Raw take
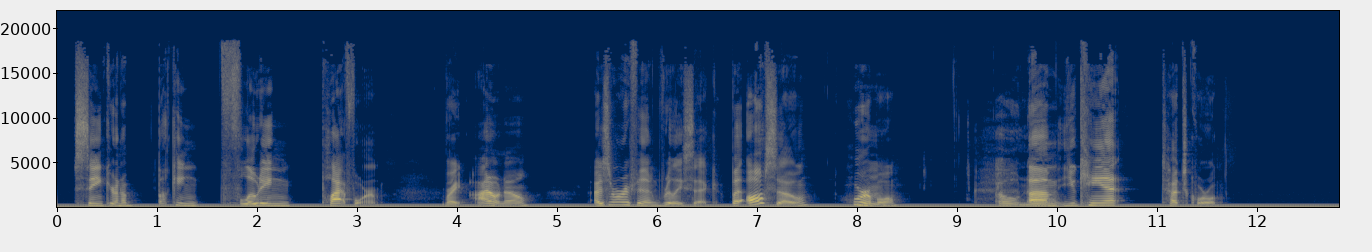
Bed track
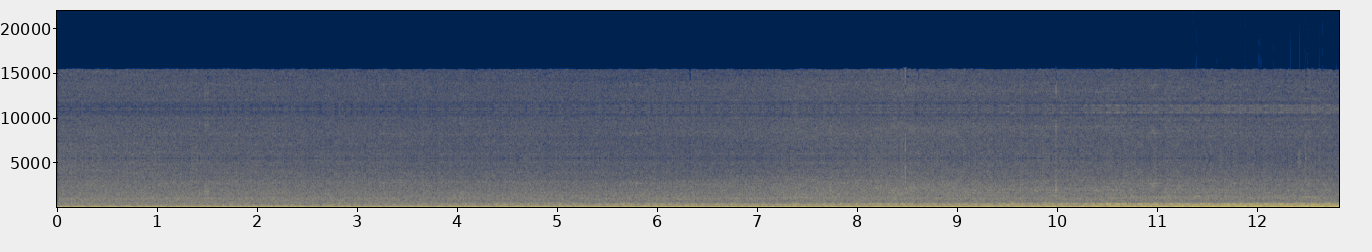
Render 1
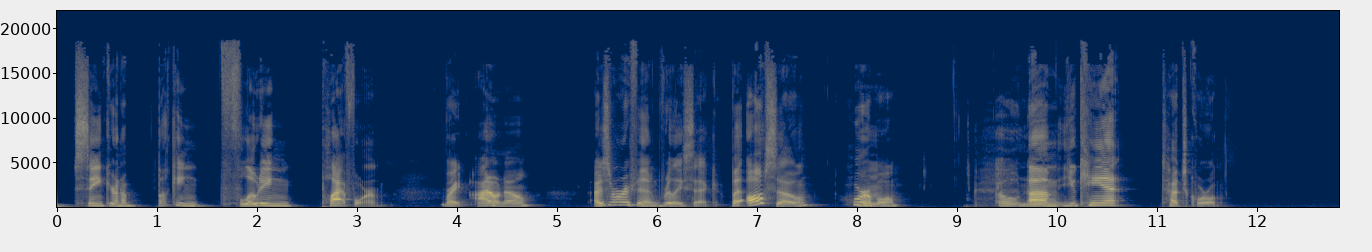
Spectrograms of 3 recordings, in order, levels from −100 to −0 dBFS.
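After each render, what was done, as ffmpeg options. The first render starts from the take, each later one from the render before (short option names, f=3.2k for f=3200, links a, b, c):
-af "bandreject=f=60:t=h:w=6,bandreject=f=120:t=h:w=6,bandreject=f=180:t=h:w=6,bandreject=f=240:t=h:w=6,bandreject=f=300:t=h:w=6"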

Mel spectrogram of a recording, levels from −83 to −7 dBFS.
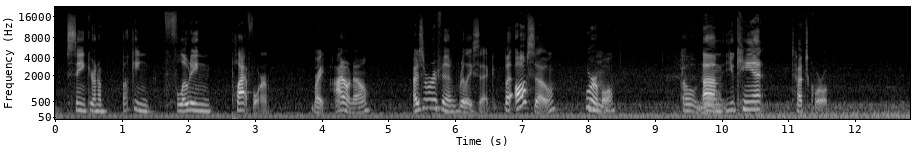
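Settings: -filter_complex "[1:a]volume=-23dB[a];[0:a][a]amix=inputs=2:normalize=0"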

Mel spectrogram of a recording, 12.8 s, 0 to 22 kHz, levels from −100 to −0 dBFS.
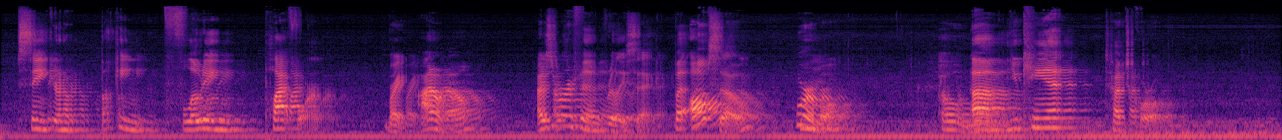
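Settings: -filter_complex "[0:a]asplit=2[a][b];[b]adelay=43,volume=-7dB[c];[a][c]amix=inputs=2:normalize=0,asplit=2[d][e];[e]adelay=157,lowpass=f=2.1k:p=1,volume=-10dB,asplit=2[f][g];[g]adelay=157,lowpass=f=2.1k:p=1,volume=0.26,asplit=2[h][i];[i]adelay=157,lowpass=f=2.1k:p=1,volume=0.26[j];[f][h][j]amix=inputs=3:normalize=0[k];[d][k]amix=inputs=2:normalize=0"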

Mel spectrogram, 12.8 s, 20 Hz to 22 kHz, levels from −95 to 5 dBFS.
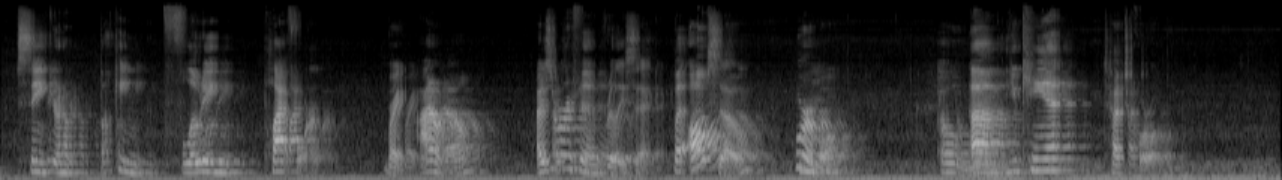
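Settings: -af "volume=-4dB"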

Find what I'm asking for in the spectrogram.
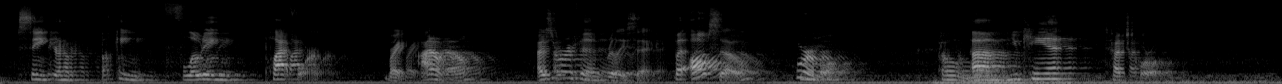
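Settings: -filter_complex "[0:a]asettb=1/sr,asplit=3[a][b][c];[a]atrim=end=9.334[d];[b]atrim=start=9.33:end=10.71,asetpts=PTS-STARTPTS,afade=t=in:d=0.004:c=qsin,afade=t=out:st=1.376:d=0.004:c=qsin,bass=f=250:g=9,treble=f=4k:g=-5[e];[c]atrim=start=10.706[f];[d][e]acrossfade=d=0.004:c1=hsin:c2=qsin[g];[g][f]acrossfade=d=0.004:c1=qsin:c2=hsin"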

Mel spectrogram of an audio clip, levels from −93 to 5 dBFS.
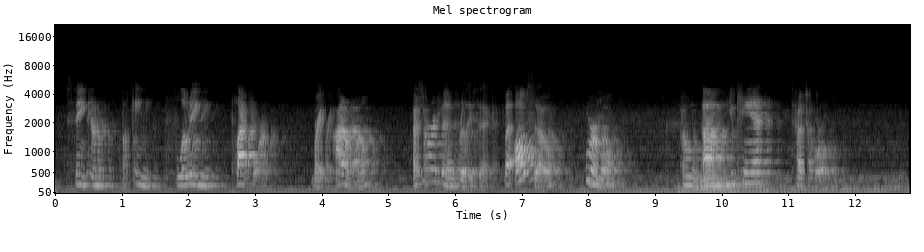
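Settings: -af "lowpass=f=2.6k:w=0.5412,lowpass=f=2.6k:w=1.3066,aecho=1:1:5.6:0.88"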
